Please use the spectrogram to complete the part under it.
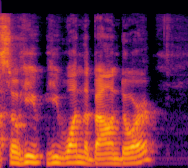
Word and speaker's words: Ballon d'Or: who Ballon d'Or, is that how you say it? Ballon d'Or, excuse me.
